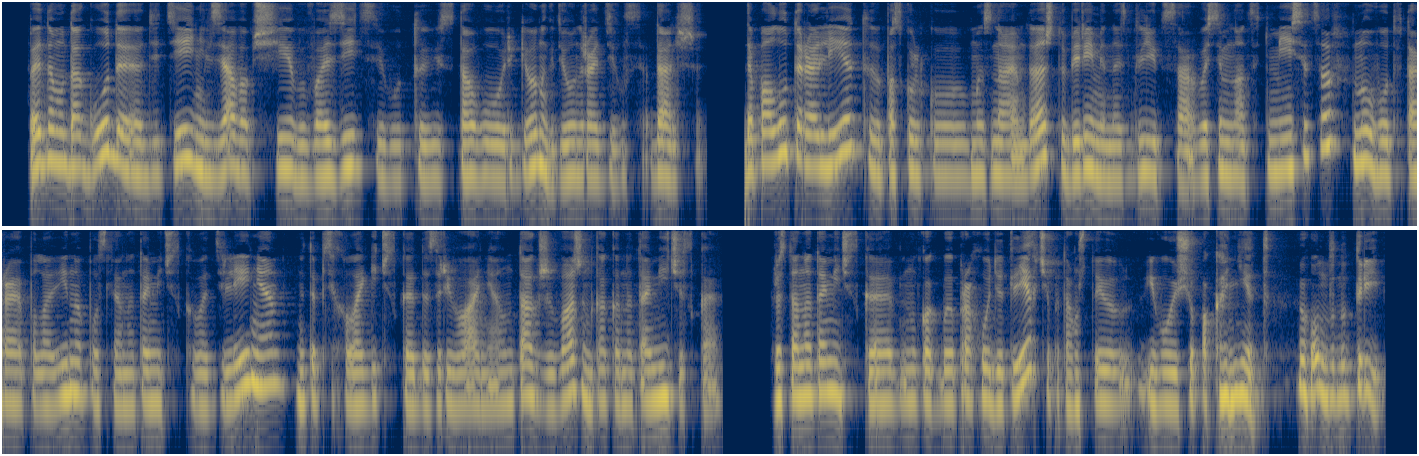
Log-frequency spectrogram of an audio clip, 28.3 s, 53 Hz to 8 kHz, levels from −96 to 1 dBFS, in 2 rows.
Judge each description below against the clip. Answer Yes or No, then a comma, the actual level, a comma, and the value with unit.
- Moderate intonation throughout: Yes, average, 3.1 semitones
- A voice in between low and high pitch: Yes, medium, 175 Hz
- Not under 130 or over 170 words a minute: No, average, 120 wpm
